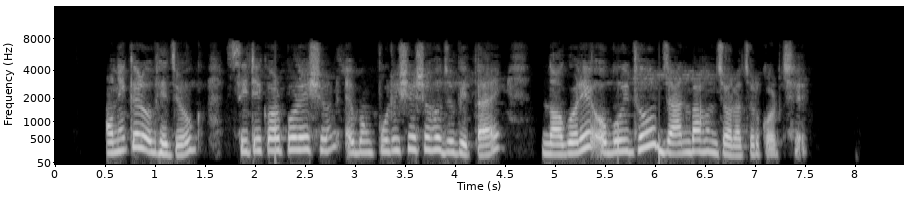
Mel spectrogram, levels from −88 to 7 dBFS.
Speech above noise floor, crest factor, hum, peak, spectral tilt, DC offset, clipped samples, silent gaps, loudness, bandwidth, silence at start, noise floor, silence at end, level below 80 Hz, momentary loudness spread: 55 dB; 14 dB; none; -4 dBFS; -5.5 dB/octave; under 0.1%; under 0.1%; none; -18 LUFS; 7.8 kHz; 0.5 s; -73 dBFS; 1 s; -58 dBFS; 10 LU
